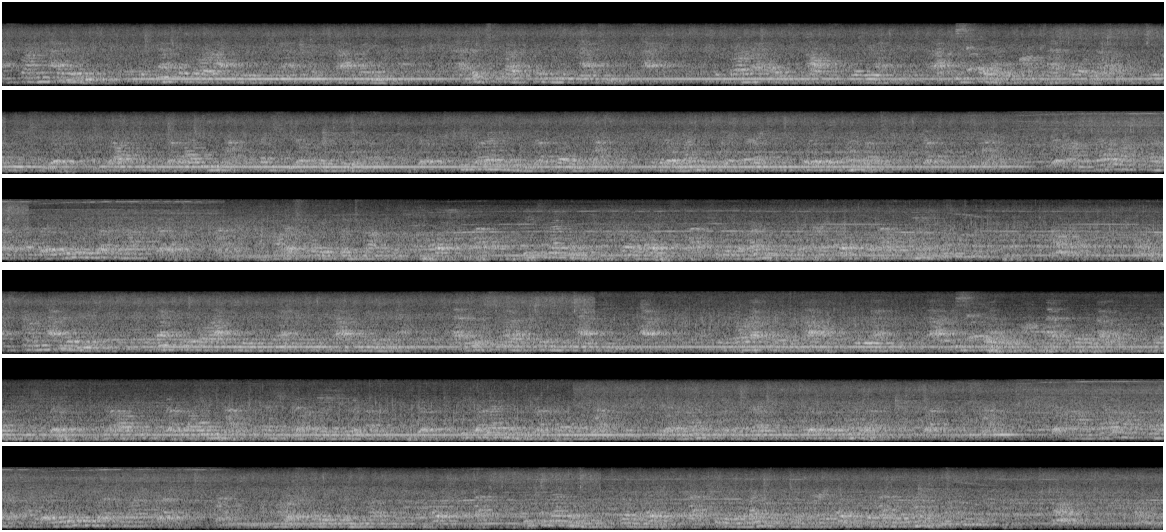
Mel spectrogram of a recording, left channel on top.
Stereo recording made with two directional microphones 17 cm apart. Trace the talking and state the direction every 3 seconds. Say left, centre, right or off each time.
left, left, left, left, left, left, left, left, left, centre, right, off.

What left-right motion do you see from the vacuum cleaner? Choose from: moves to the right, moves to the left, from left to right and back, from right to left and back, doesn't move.
moves to the left.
